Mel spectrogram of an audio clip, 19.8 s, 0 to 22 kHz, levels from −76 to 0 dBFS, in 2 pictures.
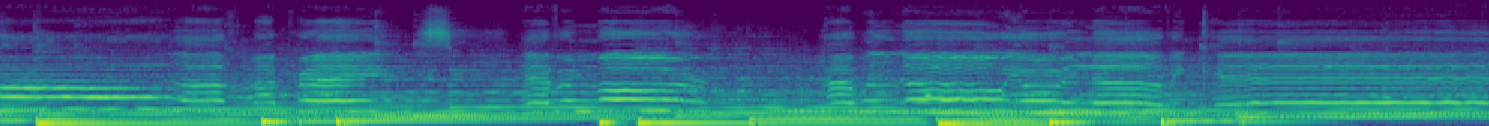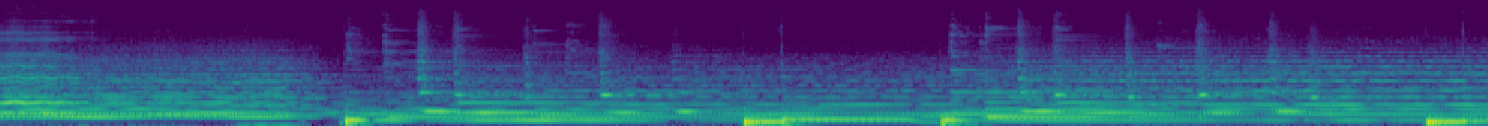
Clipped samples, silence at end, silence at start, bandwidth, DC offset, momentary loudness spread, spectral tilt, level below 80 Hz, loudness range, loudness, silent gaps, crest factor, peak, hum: under 0.1%; 0 s; 0 s; 17 kHz; under 0.1%; 13 LU; -6.5 dB/octave; -28 dBFS; 8 LU; -21 LUFS; none; 20 dB; -2 dBFS; none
